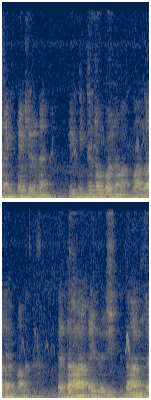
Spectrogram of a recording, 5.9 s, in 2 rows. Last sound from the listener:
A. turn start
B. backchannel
B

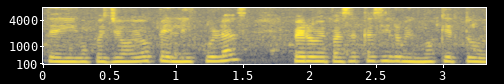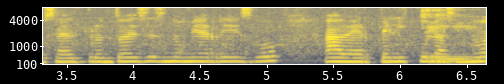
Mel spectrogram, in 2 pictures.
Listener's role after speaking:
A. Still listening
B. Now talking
A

